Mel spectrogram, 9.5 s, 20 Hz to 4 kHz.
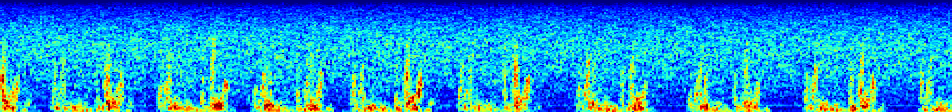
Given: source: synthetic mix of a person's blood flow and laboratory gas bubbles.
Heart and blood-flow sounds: Doppler ultrasound of blood flow; precordium
no bubbles
From the record:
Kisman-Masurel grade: 000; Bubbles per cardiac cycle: 0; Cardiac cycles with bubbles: 0%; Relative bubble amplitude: no bubbles discernible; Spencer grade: 0 (complete lack of bubble signals)

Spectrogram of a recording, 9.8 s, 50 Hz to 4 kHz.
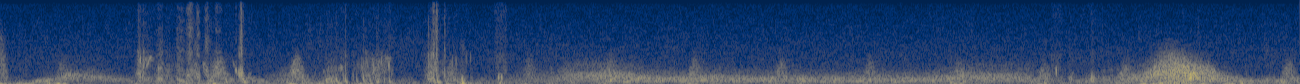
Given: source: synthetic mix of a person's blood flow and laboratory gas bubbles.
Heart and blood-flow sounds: Doppler ultrasound of blood flow; subclavian vein
1.02-1.90 s: bubbles
2.43-2.97 s: bubbles
3.20-3.51 s: bubbles
3.72-3.81 s: bubbles
7.88-7.97 s: bubbles
8.01-8.06 s: bubbles
8.15-8.26 s: bubbles
From the record:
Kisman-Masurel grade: 221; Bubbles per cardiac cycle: several, 3 to 8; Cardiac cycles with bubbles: 10 to 50%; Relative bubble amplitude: barely perceptible (0.100 to 0.250); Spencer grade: 2 (many but less than half of the cardiac periods contain bubble signals, singularly or in groups); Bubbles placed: anywhere in the cardiac cycle

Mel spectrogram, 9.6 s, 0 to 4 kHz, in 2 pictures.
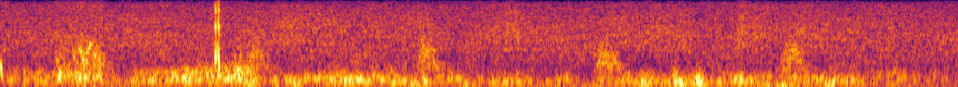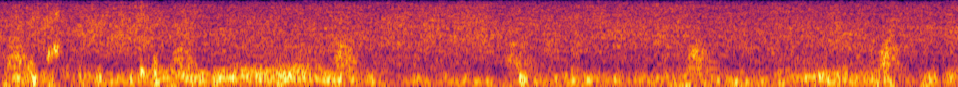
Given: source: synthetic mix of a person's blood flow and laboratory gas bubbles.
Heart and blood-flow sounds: Doppler ultrasound of blood flow; subclavian vein
0.00-0.05 s: bubbles
0.26-0.53 s: bubbles
1.05-1.12 s: bubbles
1.16-1.24 s: bubbles
5.02-5.10 s: bubbles
5.46-5.57 s: bubbles
From the record:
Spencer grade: 2 (many but less than half of the cardiac periods contain bubble signals, singularly or in groups); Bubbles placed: anywhere in the cardiac cycle

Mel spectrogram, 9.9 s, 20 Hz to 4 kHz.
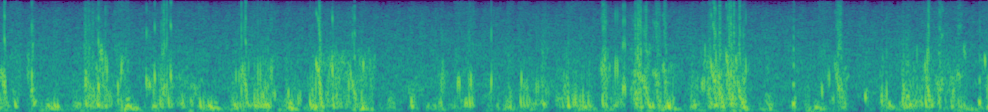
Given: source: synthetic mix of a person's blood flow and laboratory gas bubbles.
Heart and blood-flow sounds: Doppler ultrasound of blood flow; precordium
0.00-0.21 s: bubbles
0.26-0.38 s: bubbles
0.50-0.62 s: bubbles
0.79-1.31 s: bubbles
1.44-2.08 s: bubbles
2.31-2.78 s: bubbles
2.83-3.02 s: bubbles
3.06-3.76 s: bubbles
4.08-4.17 s: bubbles
4.36-4.79 s: bubbles
4.87-4.95 s: bubbles
5.07-5.14 s: bubbles
5.17-5.96 s: bubbles
5.98-6.75 s: bubbles
6.88-7.49 s: bubbles
7.88-7.99 s: bubbles
8.18-8.49 s: bubbles
8.61-8.70 s: bubbles
8.77-8.92 s: bubbles
8.98-9.68 s: bubbles
9.75-9.89 s: bubbles
From the record:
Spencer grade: 3 (all of the cardiac periods contain showers or single bubble signals, but not dominating or overriding the cardiac motion signals); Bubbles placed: anywhere in the cardiac cycle

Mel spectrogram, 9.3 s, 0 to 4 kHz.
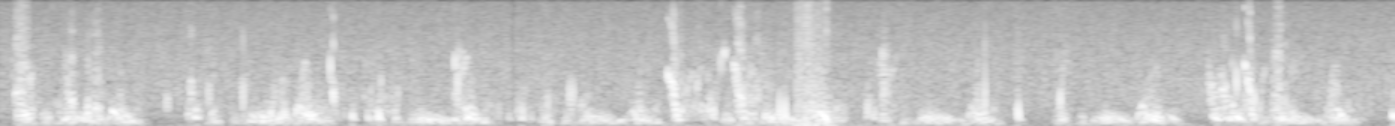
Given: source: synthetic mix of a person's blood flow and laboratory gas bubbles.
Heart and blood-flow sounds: Doppler ultrasound of blood flow; precordium
0.06-0.70 s: bubbles
1.09-1.15 s: bubbles
1.24-1.45 s: bubbles
1.59-1.69 s: bubbles
1.77-1.96 s: bubbles
2.17-2.70 s: bubbles
3.00-3.16 s: bubbles
3.25-3.69 s: bubbles
3.77-3.95 s: bubbles
4.43-5.29 s: bubbles
5.75-5.99 s: bubbles
6.53-6.61 s: bubbles
6.75-6.84 s: bubbles
7.03-7.12 s: bubbles
8.03-8.44 s: bubbles
8.46-8.68 s: bubbles
9.26-9.31 s: bubbles
From the record:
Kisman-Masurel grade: 243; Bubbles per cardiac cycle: several, 3 to 8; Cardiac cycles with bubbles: 100%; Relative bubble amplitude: loud (0.450 to 0.775); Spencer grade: 3 (all of the cardiac periods contain showers or single bubble signals, but not dominating or overriding the cardiac motion signals); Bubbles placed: only in the low amplitude regions of the cardiac cycle

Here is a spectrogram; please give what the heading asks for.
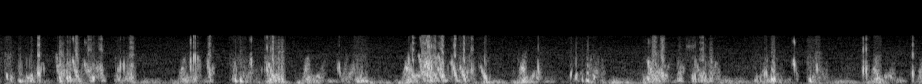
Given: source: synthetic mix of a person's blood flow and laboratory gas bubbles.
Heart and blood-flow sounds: Doppler ultrasound of blood flow; precordium
0.00-0.48 s: bubbles
0.55-1.07 s: bubbles
1.14-1.37 s: bubbles
1.87-2.02 s: bubbles
2.06-2.15 s: bubbles
2.29-2.56 s: bubbles
2.59-2.85 s: bubbles
3.36-3.44 s: bubbles
3.50-3.71 s: bubbles
4.04-4.75 s: bubbles
4.78-4.91 s: bubbles
5.36-5.43 s: bubbles
5.67-5.97 s: bubbles
6.41-6.68 s: bubbles
6.76-7.20 s: bubbles
7.51-7.79 s: bubbles
7.90-7.99 s: bubbles
8.06-8.23 s: bubbles
8.61-8.71 s: bubbles
8.73-8.81 s: bubbles
9.10-9.17 s: bubbles
From the record:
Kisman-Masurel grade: 243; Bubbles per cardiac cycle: several, 3 to 8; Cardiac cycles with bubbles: 100%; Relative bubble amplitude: loud (0.450 to 0.775); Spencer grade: 3 (all of the cardiac periods contain showers or single bubble signals, but not dominating or overriding the cardiac motion signals); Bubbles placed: anywhere in the cardiac cycle

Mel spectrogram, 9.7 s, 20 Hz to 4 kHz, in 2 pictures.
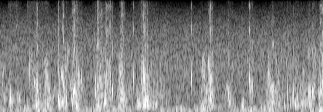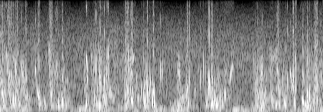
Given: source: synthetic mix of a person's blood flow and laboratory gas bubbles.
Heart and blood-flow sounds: Doppler ultrasound of blood flow; precordium
0.00-0.03 s: bubbles
0.12-0.33 s: bubbles
0.41-0.75 s: bubbles
0.84-1.26 s: bubbles
1.39-1.73 s: bubbles
1.77-1.90 s: bubbles
1.97-2.39 s: bubbles
2.85-2.92 s: bubbles
3.01-3.24 s: bubbles
3.39-3.51 s: bubbles
3.61-3.82 s: bubbles
4.04-5.28 s: bubbles
5.33-5.92 s: bubbles
6.07-6.52 s: bubbles
6.68-7.33 s: bubbles
7.61-8.38 s: bubbles
8.62-9.29 s: bubbles
9.35-9.69 s: bubbles
From the record:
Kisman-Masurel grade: 343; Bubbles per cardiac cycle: rolling drumbeat, 9 or more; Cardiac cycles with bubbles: 100%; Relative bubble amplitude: loud (0.450 to 0.775); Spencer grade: 3 (all of the cardiac periods contain showers or single bubble signals, but not dominating or overriding the cardiac motion signals); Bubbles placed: anywhere in the cardiac cycle

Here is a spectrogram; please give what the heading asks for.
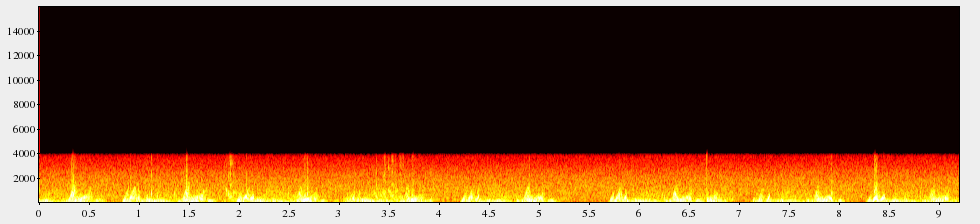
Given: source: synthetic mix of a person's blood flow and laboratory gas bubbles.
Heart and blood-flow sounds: Doppler ultrasound of blood flow; precordium
1.03-1.21 s: bubbles
1.85-2.02 s: bubbles
3.33-3.69 s: bubbles
6.73-6.96 s: bubbles
From the record:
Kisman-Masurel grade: 122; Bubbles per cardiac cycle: 1 to 2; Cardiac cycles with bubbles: 10 to 50%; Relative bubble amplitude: moderate (0.250 to 0.450); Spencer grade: 2 (many but less than half of the cardiac periods contain bubble signals, singularly or in groups); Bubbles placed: only in the low amplitude regions of the cardiac cycle

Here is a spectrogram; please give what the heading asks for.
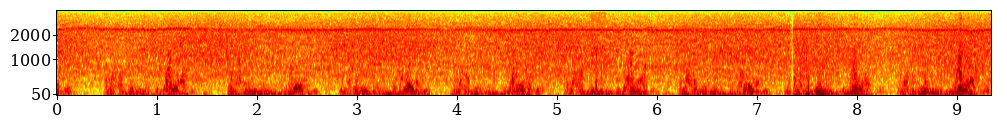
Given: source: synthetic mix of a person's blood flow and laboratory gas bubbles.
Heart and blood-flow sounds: Doppler ultrasound of blood flow; precordium
5.34-5.48 s: bubbles
From the record:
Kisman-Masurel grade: 122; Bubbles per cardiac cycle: 1 to 2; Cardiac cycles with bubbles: 10 to 50%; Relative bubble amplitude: moderate (0.250 to 0.450); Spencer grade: 2 (many but less than half of the cardiac periods contain bubble signals, singularly or in groups); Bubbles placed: only in the low amplitude regions of the cardiac cycle

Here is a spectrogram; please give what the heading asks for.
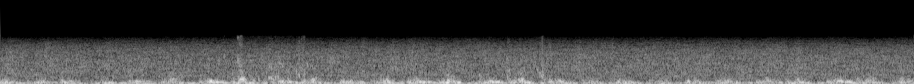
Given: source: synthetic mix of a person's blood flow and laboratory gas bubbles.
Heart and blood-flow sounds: Doppler ultrasound of blood flow; precordium
2.24-2.27 s: bubbles
2.31-2.33 s: bubbles
2.36-3.09 s: bubbles
5.05-5.19 s: bubbles
5.35-5.55 s: bubbles
From the record:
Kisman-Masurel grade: 221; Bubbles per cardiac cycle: several, 3 to 8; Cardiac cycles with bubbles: 10 to 50%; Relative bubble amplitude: barely perceptible (0.100 to 0.250); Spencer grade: 2 (many but less than half of the cardiac periods contain bubble signals, singularly or in groups); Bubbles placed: anywhere in the cardiac cycle

